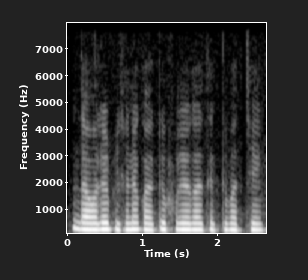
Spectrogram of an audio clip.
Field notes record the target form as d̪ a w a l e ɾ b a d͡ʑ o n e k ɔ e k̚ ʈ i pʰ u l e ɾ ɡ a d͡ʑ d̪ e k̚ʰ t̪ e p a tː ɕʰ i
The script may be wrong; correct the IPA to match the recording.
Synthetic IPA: d̪ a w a l e ɾ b i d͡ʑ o n e k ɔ e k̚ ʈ i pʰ u l e ɾ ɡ a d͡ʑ d̪ e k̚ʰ t̪ e p a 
